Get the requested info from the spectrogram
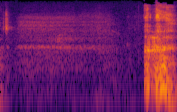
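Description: A soft breath hissing out and fading, then a man clearing his throat loudly near the end.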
